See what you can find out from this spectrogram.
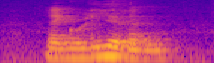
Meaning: to regulate
- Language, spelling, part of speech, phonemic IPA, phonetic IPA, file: German, regulieren, verb, /ʁeɡuˈliːʁən/, [ʁeɡuˈliːɐ̯n], De-regulieren.ogg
